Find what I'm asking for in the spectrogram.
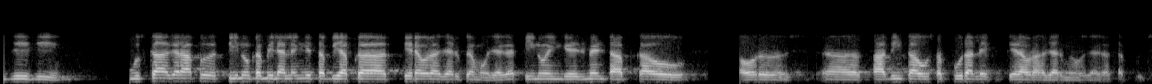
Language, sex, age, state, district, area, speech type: Hindi, male, 18-30, Uttar Pradesh, Azamgarh, rural, conversation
